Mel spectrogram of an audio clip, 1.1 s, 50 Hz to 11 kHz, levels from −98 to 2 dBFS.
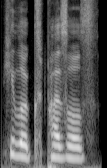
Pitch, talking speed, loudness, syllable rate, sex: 195 Hz, 165 wpm, -18 LUFS, 4.8 syllables/s, female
